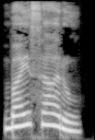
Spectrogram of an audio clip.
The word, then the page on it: ಬೈಸರು: Kannada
